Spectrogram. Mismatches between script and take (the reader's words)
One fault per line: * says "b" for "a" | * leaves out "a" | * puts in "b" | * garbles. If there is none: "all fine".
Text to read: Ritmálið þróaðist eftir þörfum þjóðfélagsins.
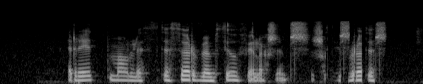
* leaves out "þróaðist"
* garbles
